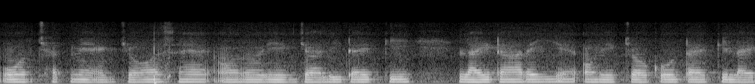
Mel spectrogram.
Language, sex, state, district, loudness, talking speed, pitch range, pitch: Hindi, male, Uttar Pradesh, Muzaffarnagar, -17 LUFS, 165 wpm, 110-115 Hz, 115 Hz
